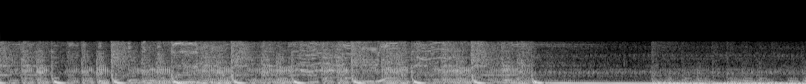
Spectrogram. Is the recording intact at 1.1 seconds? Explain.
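No. At 1.1 s the audio shows aliasing, present throughout: it was downsampled without an anti-alias filter, in a way that fits a rate near 6 kHz, so content above 3 kHz folds back as unrelated, gritty tones roughly 10 dB below the signal, crowding the band edge.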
